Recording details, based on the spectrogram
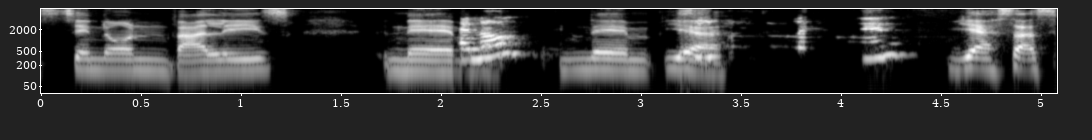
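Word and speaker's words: Cynon: They're from the Hinnon Valleys. I don't know if that's how you pronounce it or not. Sinon Valleys near yeah.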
